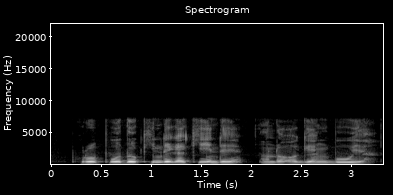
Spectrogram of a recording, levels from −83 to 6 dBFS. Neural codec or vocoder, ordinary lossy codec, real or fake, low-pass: none; none; real; 7.2 kHz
